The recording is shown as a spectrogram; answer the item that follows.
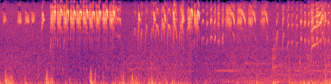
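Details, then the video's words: Crimson sunbird in full rolling song, used as training playback: a fast, even high trill running about a second, then busy sharp chirps and slurred notes, with soft low rumbling in the background. "Suara ransangan bunyi sogon gacor ngerol | sogon bahan putar ini"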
